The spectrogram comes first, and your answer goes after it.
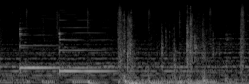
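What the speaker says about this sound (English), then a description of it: "I rang the doorbell and waited." Doorbell chime in The Hundred Lines: Last Defense Academy, a couple of bright tones ringing out over soft game background music before the sound shifts into busier noise.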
